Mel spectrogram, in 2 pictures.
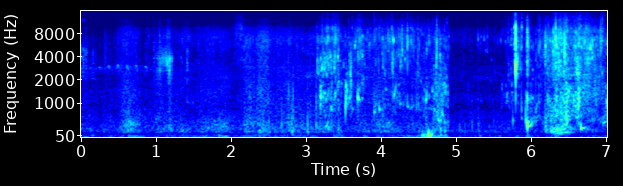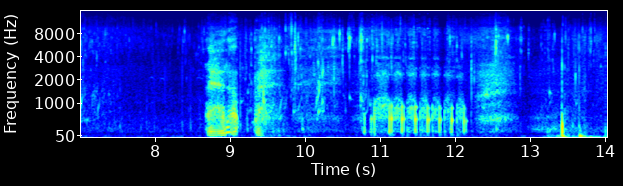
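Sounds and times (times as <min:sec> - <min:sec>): water splashing in a stream: 0:03.1 - 0:07.7, 0:09.0 - 0:14.0.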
